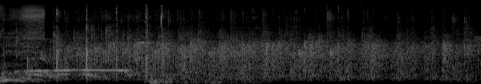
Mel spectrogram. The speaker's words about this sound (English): Can I have a cheer for that?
